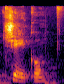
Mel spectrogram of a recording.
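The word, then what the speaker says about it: checo: Al secondo posto abbiamo invece la CHE, come nella parola cieco, che in italiano si scrive così, ed è, si pronuncia appunto cieco, ed è l'abitante della Cecoslovacchia.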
